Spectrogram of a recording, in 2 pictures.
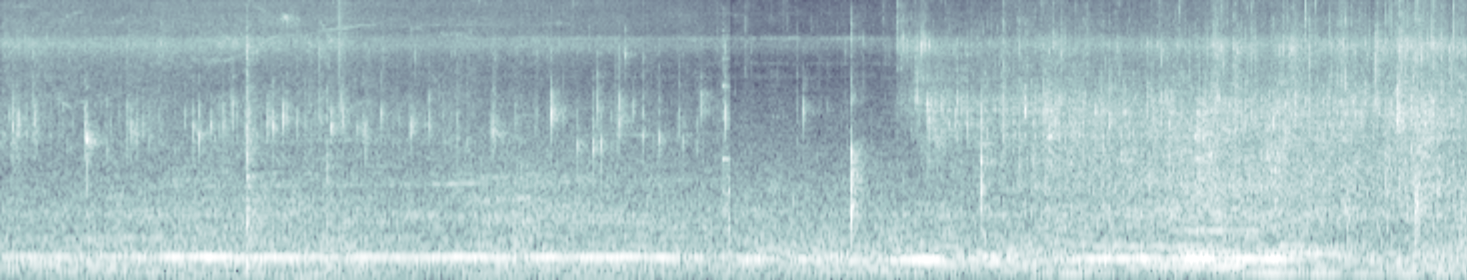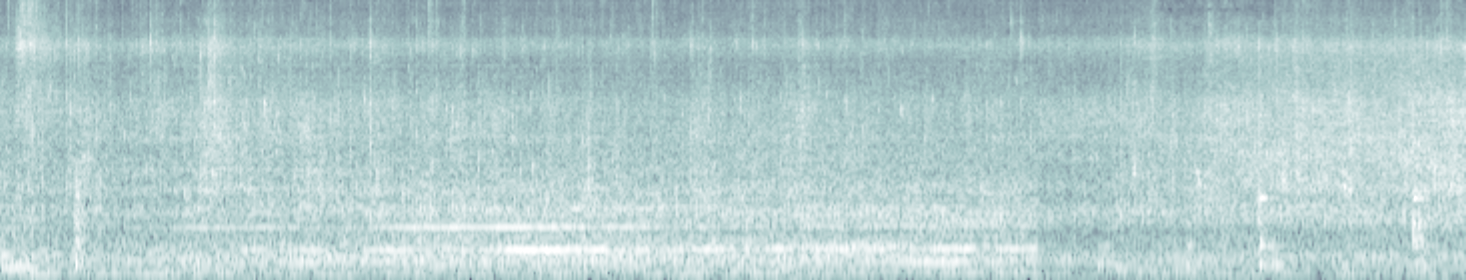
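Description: Pieces of pork sizzling in hot oil in a wok, with the scrape and tap of a spatula stirring them. The sizzle dips for a moment about seven seconds in, then comes back stronger as the raw marinated pork fries.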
